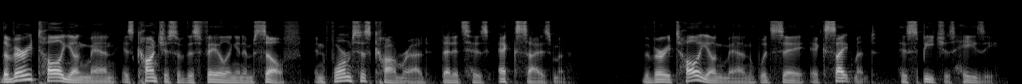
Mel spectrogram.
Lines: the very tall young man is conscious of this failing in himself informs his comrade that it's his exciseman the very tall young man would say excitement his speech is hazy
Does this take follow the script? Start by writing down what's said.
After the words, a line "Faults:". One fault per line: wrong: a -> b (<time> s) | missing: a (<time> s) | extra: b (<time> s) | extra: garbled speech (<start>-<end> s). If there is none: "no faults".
the very tall young man is conscious of this failing in himself informs his comrade that it's his exciseman the very tall young man would say excitement his speech is hazy
Faults:
no faults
